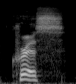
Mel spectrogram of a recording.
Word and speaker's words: Kris: a trans woman and goes by K-R-I-S Tyson, not C-R-C-H-R-I-S Tyson, a more feminine spelling, but the same pronunciation. Chris has recently gone on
